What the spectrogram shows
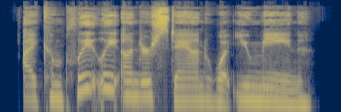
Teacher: Emphasize completely and understand.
